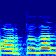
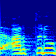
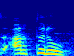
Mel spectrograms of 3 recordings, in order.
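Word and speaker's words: Ertuğrul: मुझे कहीं अर्तुगरुल में, इसको अर्तुगल नहीं कहते हैं, इसे अर्तुगरुल कहते हैं, जो उनका अपना लैंग्वेज है चाहे टर्किश में, और उसकी प्रोनाउंसिएशन में दिस इज अर्तुगरुल।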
